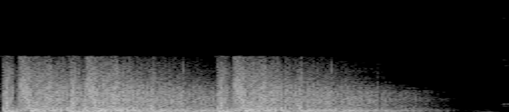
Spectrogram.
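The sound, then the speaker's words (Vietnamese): Explosive blasts slam against a glowing protective barrier of light, a loud, dense crackling burst that holds for about two seconds and then quickly dies away to silence. “Ba tiếng nổ vang lên, trên màn hào quang có thanh âm bộc phát ra, rồi tiếp theo là một tiếng vỡ giòn tan.”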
